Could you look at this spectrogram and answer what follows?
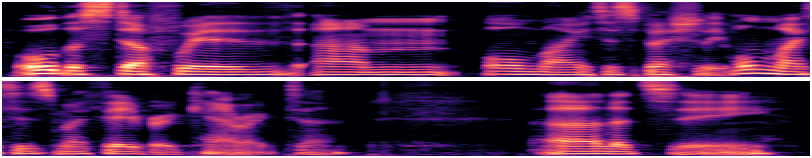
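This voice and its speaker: Rambling man with a soft voice. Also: lowish voice, moderate pace, gravelly. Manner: rambling, full of fillers and restarts; soft, soothing voice. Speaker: ASMR channel host answering viewer questions. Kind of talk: casual livestream Q&A.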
